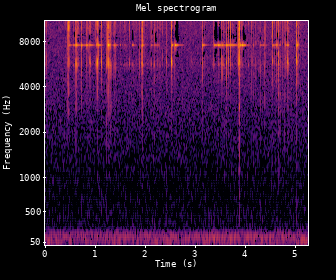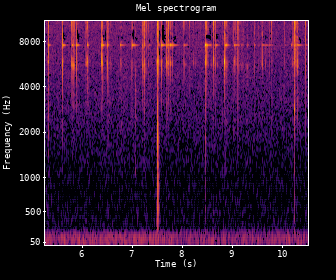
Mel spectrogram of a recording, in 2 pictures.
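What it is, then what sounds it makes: Metal leaf charms on a chain. Small solid metal leaf charms with a pink, iridescent finish on a thin metal chain are held close by the fingertips and shaken. The leaves and chain give off a continuous stream of bright, short jingling clinks over a steady low rumble.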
